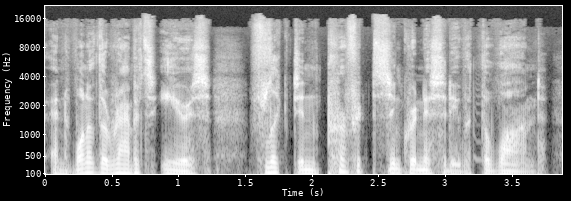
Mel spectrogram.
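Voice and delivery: ordinary delivery, nothing marked

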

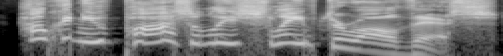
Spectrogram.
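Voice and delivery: very high, loud exasperated yell; shouting at a roommate who won't wake. Acted. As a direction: yell at the sleeping girl. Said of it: "she yelled".

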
